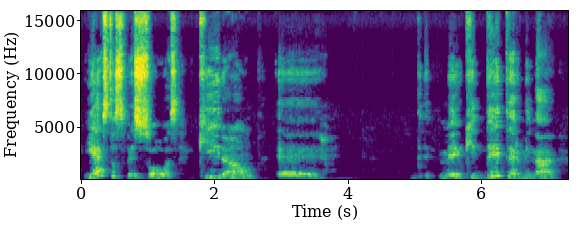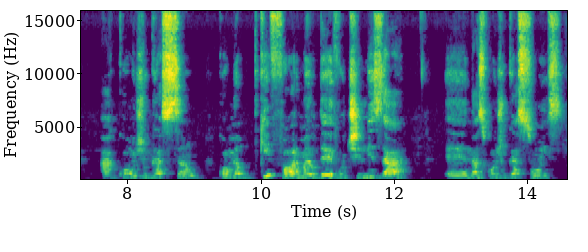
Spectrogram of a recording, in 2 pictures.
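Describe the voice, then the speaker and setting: High-voiced woman teaching grammar slowly. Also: a little mellow, recorded from a distance, a little hiss or hum. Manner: patient, explains step by step and spells words out. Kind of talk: recorded grammar lesson. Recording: echoey room, voice a bit off-mic.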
